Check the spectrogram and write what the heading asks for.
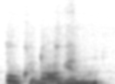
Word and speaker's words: Okanagan: and drove through the Okanagan, I believe that's how you say it.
